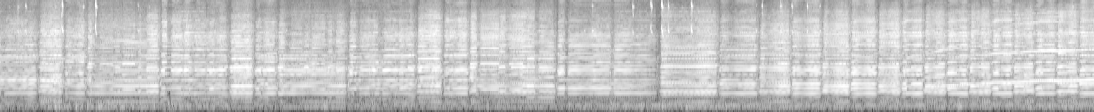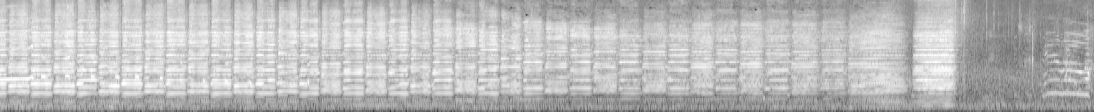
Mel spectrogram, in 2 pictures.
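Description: Accordion playing a folk tune in a steady rhythm, pulsing chords over a held drone note. A single sliding tone rises briefly about halfway through.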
